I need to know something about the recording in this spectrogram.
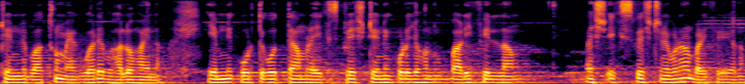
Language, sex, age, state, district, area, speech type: Bengali, male, 18-30, West Bengal, Purba Bardhaman, urban, spontaneous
